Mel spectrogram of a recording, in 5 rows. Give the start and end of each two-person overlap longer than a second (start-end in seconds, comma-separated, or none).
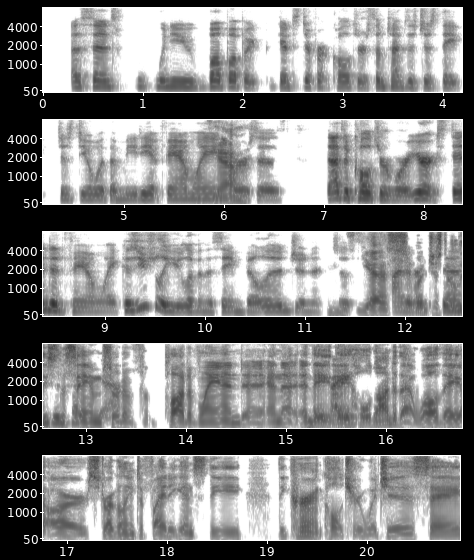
11.3-13.3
